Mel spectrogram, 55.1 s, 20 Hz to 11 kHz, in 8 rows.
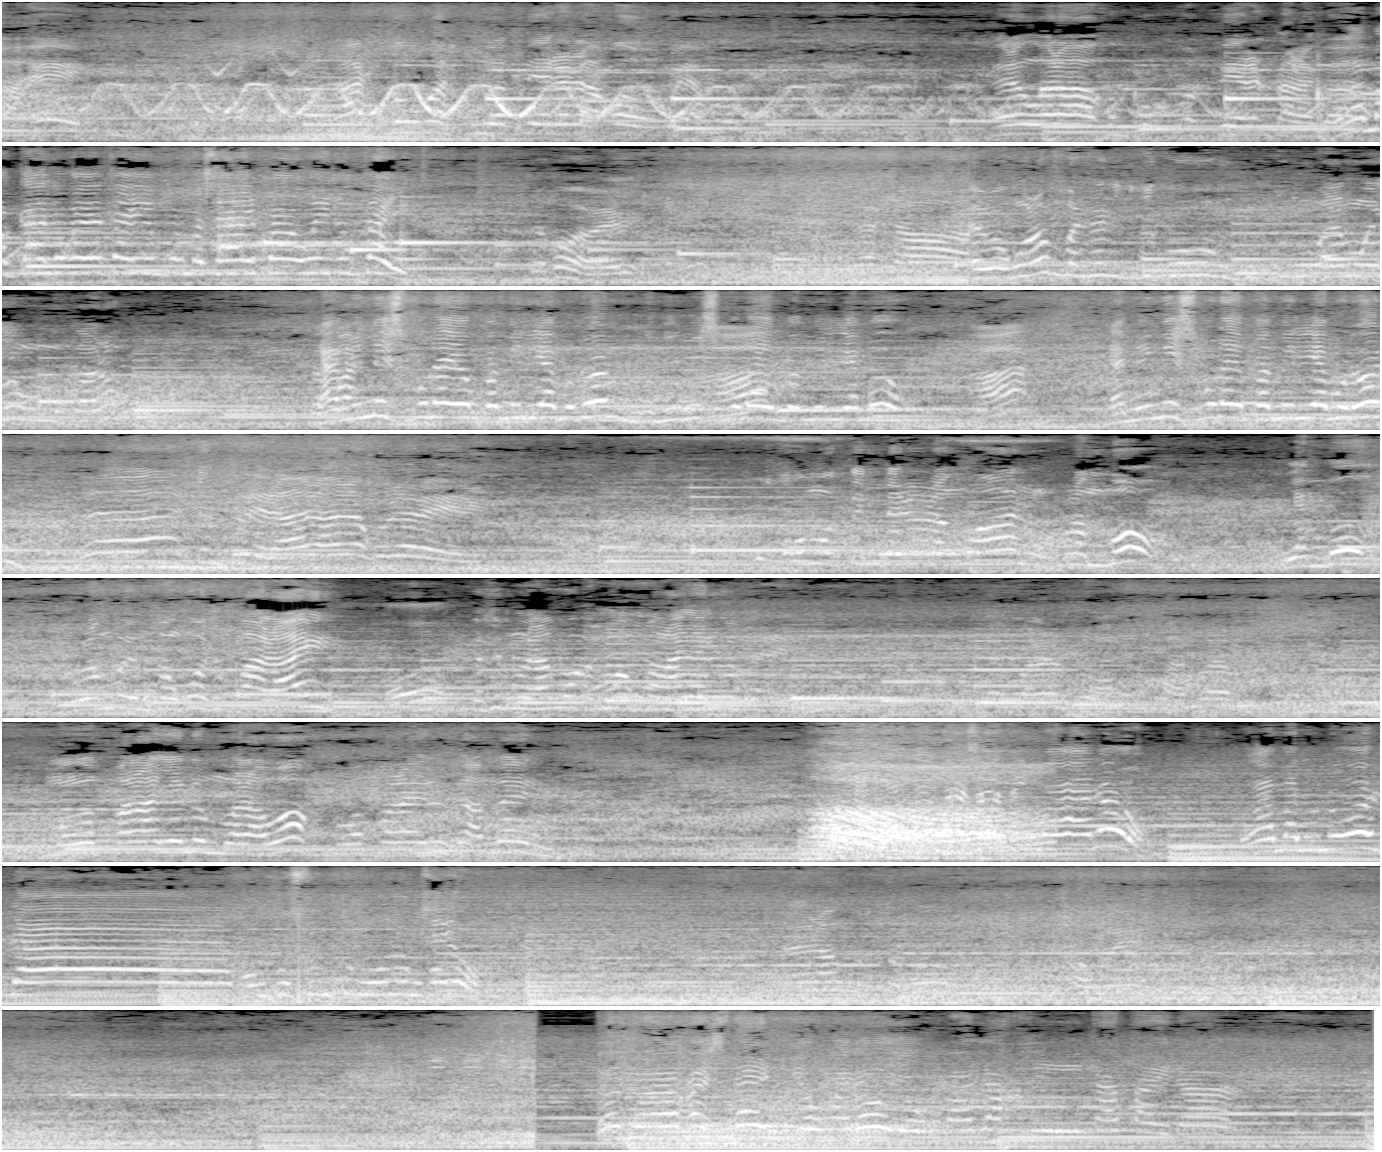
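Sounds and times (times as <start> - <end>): background music: 0.0 - 55.0
man talking: 1.6 - 3.4, 38.5 - 43.8, 51.2 - 54.3
man speaking: 38.5 - 40.2.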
